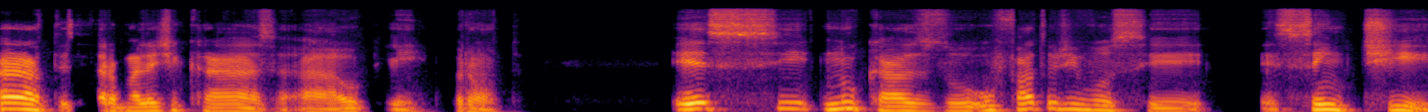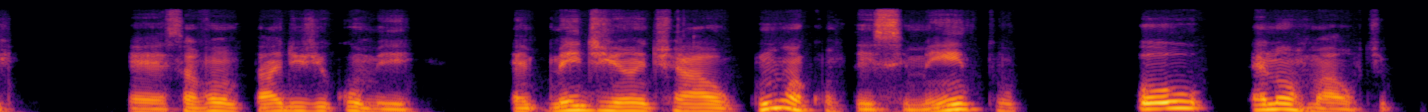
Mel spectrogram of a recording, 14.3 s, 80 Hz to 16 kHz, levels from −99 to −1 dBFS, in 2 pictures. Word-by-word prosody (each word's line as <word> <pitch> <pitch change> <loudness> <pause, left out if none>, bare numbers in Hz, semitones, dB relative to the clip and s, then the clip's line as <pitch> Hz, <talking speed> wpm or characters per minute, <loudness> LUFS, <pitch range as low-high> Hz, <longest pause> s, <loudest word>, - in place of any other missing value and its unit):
Ah, 190 -3 +10
você 150 - -8
trabalho 125 +1 +2
de 145 +2 -6
casa. 115 -8 -2
Ah, 100 -1 -2
ok, 85 -8 -5
pronto. 80 -1 -5 0.8
Esse 195 +2 +3
no 195 +3 +3
caso, 130 - -1
o 145 +4 0
fato 190 +6 0
de 180 - 0
você, 145 - -3 0.3
eh, - - -8
sentir 155 - +1 0.6
,eh, 100 -2 -4
essa 110 +5 -4
vontade 125 +1 -1
de 125 0 -5
comer, 95 - -4 0.5
eh, 110 0 -3
mediante 130 -3 +1
algum 120 - +1
acontecimento 120 - -1 0.6
ou 210 +3 +6 0.2
é 165 - +2
normal, 115 - +2
tipo, - - -21
130 Hz, 125 wpm, -23 LUFS, 110-170 Hz, 0.8 s, Ah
